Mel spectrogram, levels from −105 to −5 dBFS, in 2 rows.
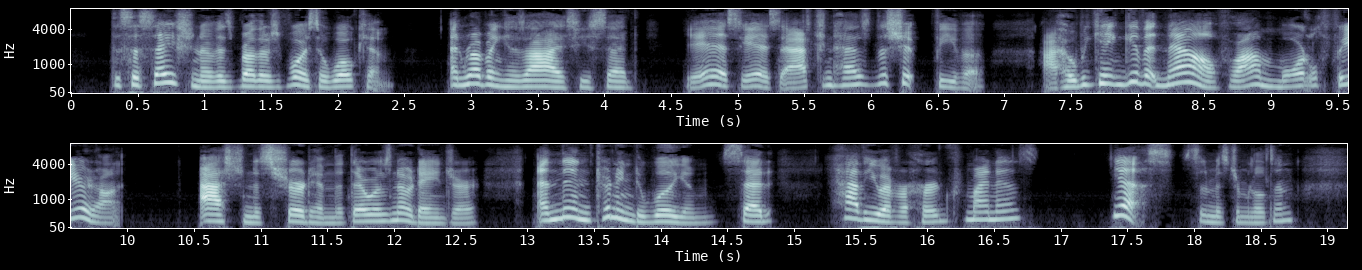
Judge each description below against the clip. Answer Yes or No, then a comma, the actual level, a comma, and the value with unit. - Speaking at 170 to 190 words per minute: Yes, average, 175 wpm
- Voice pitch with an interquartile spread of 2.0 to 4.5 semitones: No, wide, 5.4 semitones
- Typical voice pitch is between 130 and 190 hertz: Yes, medium, 185 Hz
